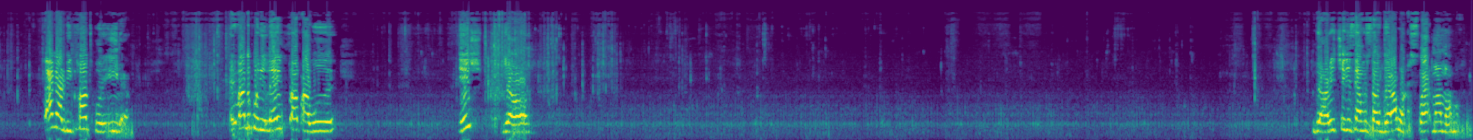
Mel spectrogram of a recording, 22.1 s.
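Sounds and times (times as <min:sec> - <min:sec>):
low hum inside a car: 0:00.0 - 0:22.0
close-mouthed chewing: 0:08.2 - 0:19.6.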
